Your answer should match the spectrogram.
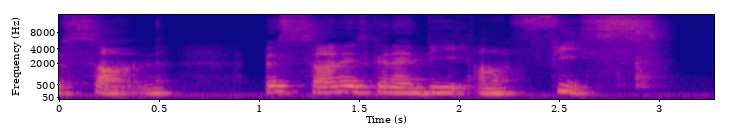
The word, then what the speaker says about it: fils: A son is gonna be un fils. So you would have to pronounce the S here, for example, at the end, which is very confusing.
